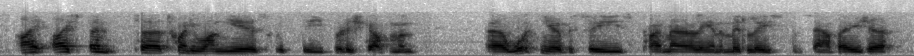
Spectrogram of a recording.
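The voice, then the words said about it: British accent. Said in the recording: “as you can probably tell from my accent, I'm originally British”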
